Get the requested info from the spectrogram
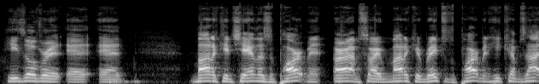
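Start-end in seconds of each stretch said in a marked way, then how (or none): none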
